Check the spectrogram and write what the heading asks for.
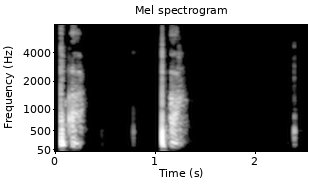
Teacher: Tus dos labios se unen y de repente suelta el aire, ¿verdad? Pa, hay una oclusión del aire y de repente la sueltas, ¿verdad? Pa, pa. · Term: sonidos explosivos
